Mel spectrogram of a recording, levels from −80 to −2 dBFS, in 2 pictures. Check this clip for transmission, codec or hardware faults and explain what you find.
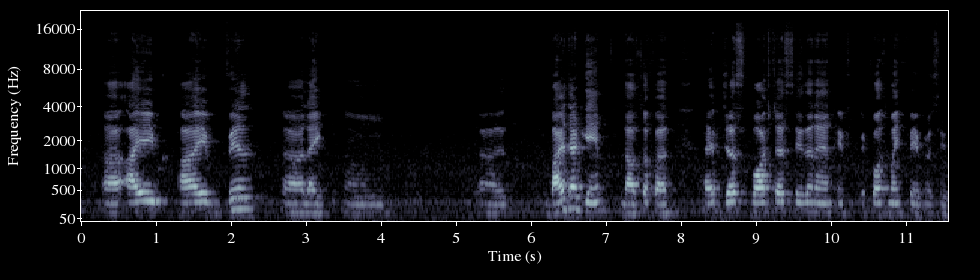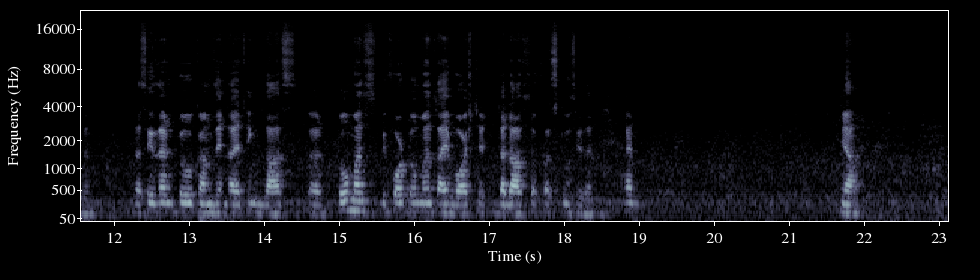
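Two short clicks turn up in the speech, at 16.07 s and 17.58 s. Both are likely dropped samples: a tiny fraction of a millisecond goes missing, so the waveform jumps straight to a later value. Nothing audible is lost, just a sharp tick each time.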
